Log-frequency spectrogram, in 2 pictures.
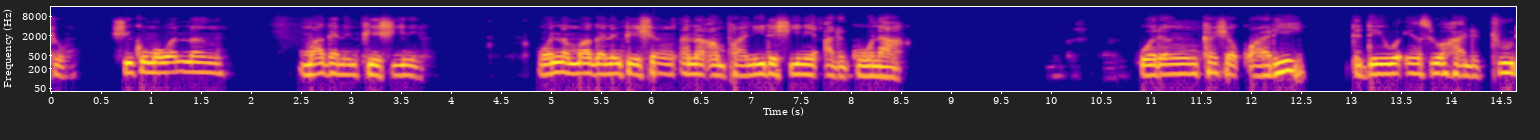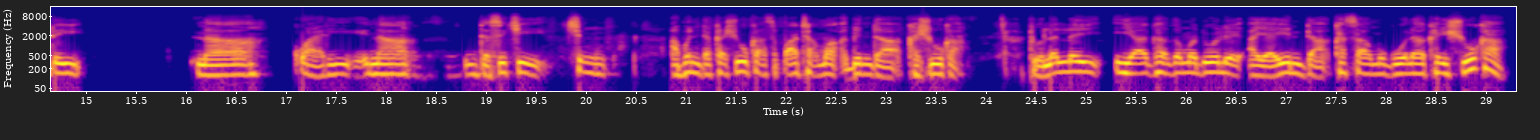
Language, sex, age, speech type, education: Hausa, male, 46-60, spontaneous, tertiary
